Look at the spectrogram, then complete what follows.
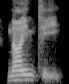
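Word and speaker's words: ninety: Uh, Miss Sandy, this one is pronounced 90. 90. So, the T is short and there is no N sound.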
